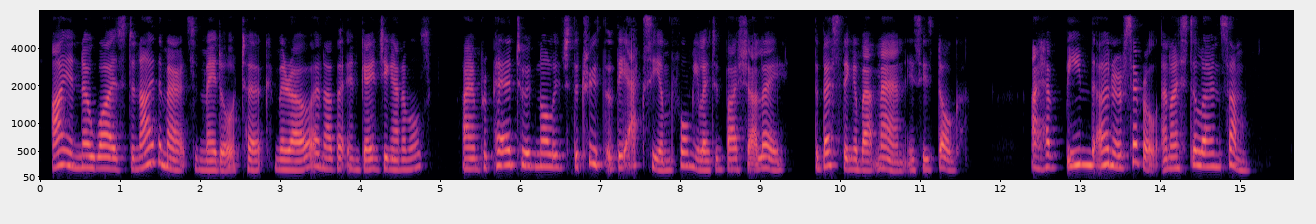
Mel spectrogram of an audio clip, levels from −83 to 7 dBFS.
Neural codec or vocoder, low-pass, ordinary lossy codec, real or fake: none; 7.2 kHz; AAC, 48 kbps; real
